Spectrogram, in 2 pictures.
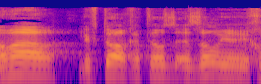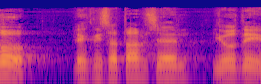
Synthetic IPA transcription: omaʁlift̪o̞aχet̪ozezo̞ʁjeʁiχo̞ | leknisat̪amʃel | jehud̪i

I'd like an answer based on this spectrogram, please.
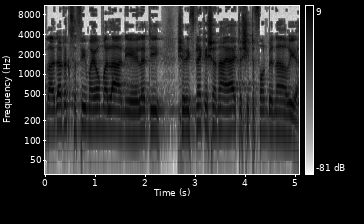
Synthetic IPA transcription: vaaːdataksafimajo̞malaːnieleti | ʃe̞lifne̞jke̞ʃanaajaetaʃitafo̞nbe̞naːʁia

